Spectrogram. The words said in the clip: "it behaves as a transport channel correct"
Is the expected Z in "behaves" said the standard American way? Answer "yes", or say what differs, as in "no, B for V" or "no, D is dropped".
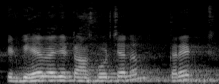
no, Z is dropped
